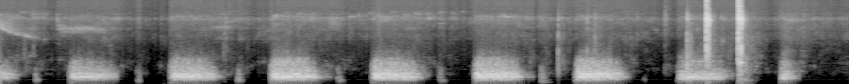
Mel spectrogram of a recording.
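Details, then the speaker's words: Blowing-quality murmur typical of mitral regurgitation: regular soft blowing swishes about once a second. "si es un soplo soplante si se asocia frecuentemente a un soplo insuficiencia mitral por ejemplo"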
